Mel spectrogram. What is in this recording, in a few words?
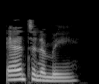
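"antonymy", British English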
